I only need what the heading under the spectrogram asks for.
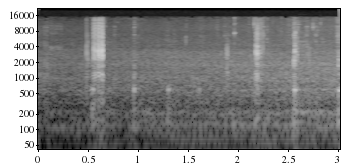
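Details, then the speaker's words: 2006 Chevy HHR, customer reports popping when turning in driveway and loose feel on freeway: sharp metallic clunks as front wheel is rocked; both strut-to-knuckle bolts were only snugged, never tightened, so the joint moves; top bolt undersized; new ball joint just fitted. "so right there it's one of the bolts that holds it and right up there's the other bolt so both those bolts are loose enough so that it clunks around"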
